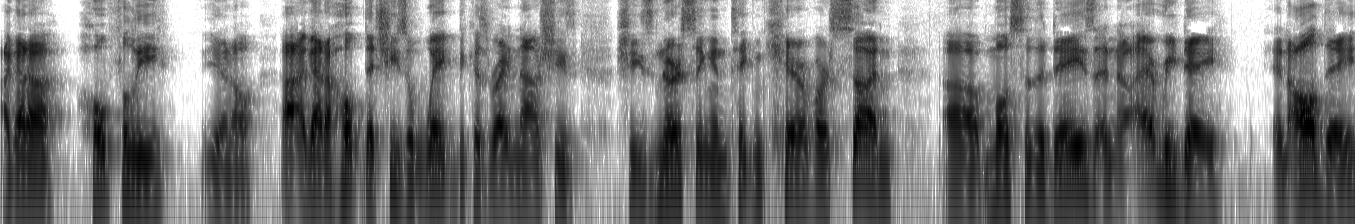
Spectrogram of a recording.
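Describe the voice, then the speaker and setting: A man's fairly even intonation carries his words along at a moderate pace. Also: quiet background. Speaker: online preacher. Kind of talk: sermon. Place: home room. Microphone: studio mic.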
